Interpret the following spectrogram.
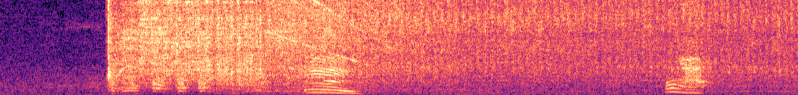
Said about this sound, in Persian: نمیدونم روشن نمیشه. برقشه اینا ایرادی نداره؟ من سر در نمیارم ولی تا امروز نه مشکلی نداشته. ببینم ماشین بنزین داره؟ بله تازه پرش کردم. یه استارت بزن.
